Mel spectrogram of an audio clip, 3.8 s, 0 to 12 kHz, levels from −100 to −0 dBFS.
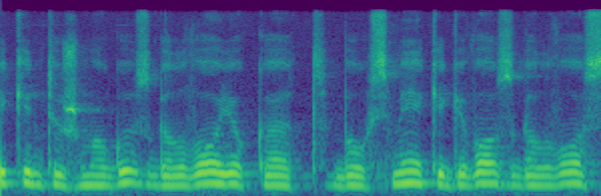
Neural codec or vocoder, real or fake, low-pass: none; real; 9.9 kHz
